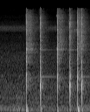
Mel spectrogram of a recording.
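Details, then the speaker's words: Tractor starter solenoid bench-tested on negative ground before positive-ground conversion: six crisp sharp clicks in about a second; works normally, but reversed polarity only arcs because of an internal diode to be removed. "i've got this uh solenoid here and you can see uh if i attach the negative here works perfectly you can hear it clicking"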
